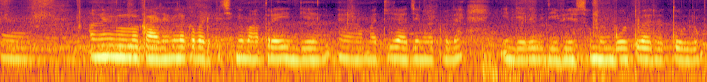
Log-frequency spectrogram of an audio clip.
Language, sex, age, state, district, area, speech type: Malayalam, female, 18-30, Kerala, Idukki, rural, spontaneous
